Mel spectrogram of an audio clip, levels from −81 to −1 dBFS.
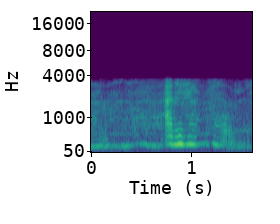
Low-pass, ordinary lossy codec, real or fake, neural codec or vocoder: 3.6 kHz; none; fake; autoencoder, 22.05 kHz, a latent of 192 numbers a frame, VITS, trained on one speaker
